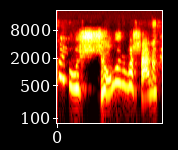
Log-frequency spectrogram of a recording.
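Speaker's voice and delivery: strained high yell, re-enacted at modest volume; mock panicked screaming from the sidelines; retold frantic yell. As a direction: imitate a frantic high-pitched holler. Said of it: "我在旁边疯狂的呐喊".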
